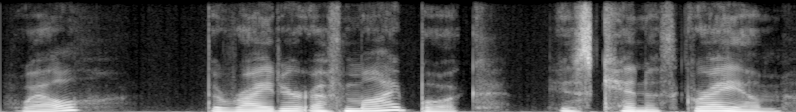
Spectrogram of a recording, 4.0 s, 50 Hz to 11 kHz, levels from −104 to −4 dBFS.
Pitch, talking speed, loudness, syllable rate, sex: 185 Hz, 135 wpm, -16 LUFS, 4.1 syllables/s, female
